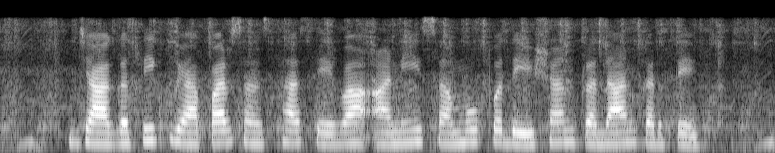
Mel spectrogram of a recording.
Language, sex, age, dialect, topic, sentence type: Marathi, female, 36-40, Varhadi, banking, statement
